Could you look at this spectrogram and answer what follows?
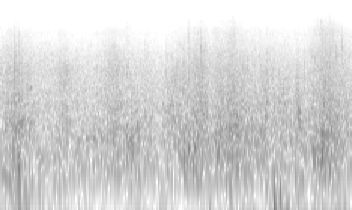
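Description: Shallow muddy pond water splashing and sloshing as people wade and stoop in it, pushing bamboo cone fish traps down into the water, with irregular splashes about once a second.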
